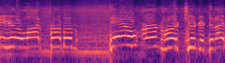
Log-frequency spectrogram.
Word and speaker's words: Dale Earnhardt Jr.: Dale Earnhardt Jr. Did I pronounce that right?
